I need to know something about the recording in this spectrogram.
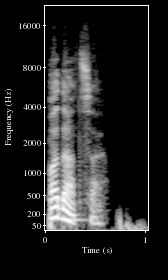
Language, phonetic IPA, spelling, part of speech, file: Russian, [pɐˈdat͡sːə], податься, verb, Ru-податься.ogg
- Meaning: 1. to move (under pressure) 2. to yield, to give way 3. to make (for), to set out (for) 4. passive of пода́ть (podátʹ)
